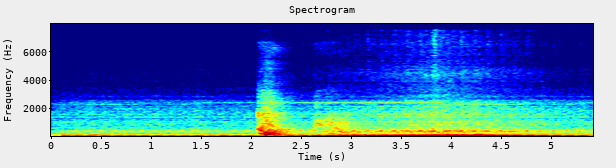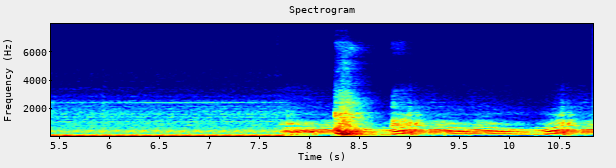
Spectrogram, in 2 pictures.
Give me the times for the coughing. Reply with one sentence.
You can hear the coughing from 2.0 to 3.2 s and from 8.2 to 9.0 s.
